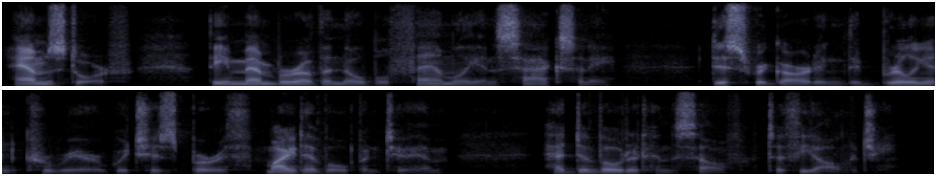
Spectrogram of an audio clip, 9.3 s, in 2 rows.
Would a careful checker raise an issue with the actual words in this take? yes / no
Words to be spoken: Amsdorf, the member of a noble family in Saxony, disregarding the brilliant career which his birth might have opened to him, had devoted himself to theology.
no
